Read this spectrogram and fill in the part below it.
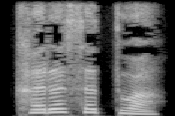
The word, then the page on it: ಖರಸತ್ವ: Kannada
